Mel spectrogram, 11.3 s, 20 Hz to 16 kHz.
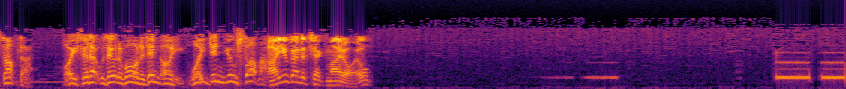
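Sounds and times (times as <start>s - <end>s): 
speech: 0.0s - 5.0s
telephone ringing in double-burst pattern: 7.3s - 8.3s, 10.3s - 11.2s.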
